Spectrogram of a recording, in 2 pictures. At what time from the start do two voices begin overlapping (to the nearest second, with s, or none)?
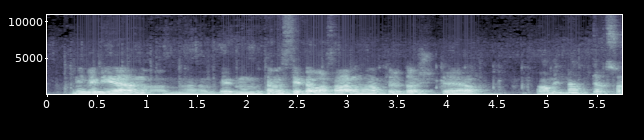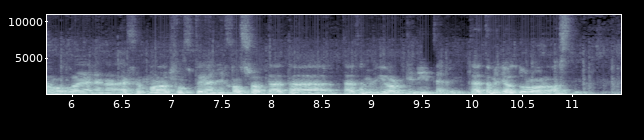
none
